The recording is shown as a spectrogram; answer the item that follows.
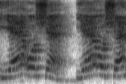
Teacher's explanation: य और श में जो आवाज निकलती है वो तालु से निकलती है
